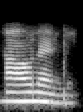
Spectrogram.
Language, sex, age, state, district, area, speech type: Telugu, female, 18-30, Andhra Pradesh, N T Rama Rao, urban, conversation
